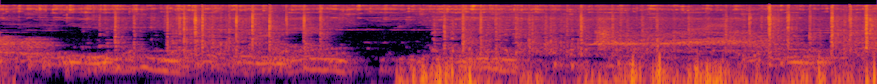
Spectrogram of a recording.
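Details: Domestic pigeons kept by their owner, chattering together: low soft murmuring coos in overlapping bursts, louder and denser in the second half, with rustling and clicking noises around them.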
